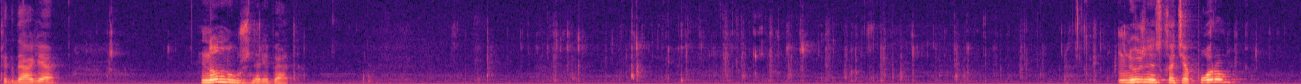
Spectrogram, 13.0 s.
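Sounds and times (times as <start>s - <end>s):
chewing food: 4.4s - 13.0s
wet mouth clicks: 5.2s - 11.2s.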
